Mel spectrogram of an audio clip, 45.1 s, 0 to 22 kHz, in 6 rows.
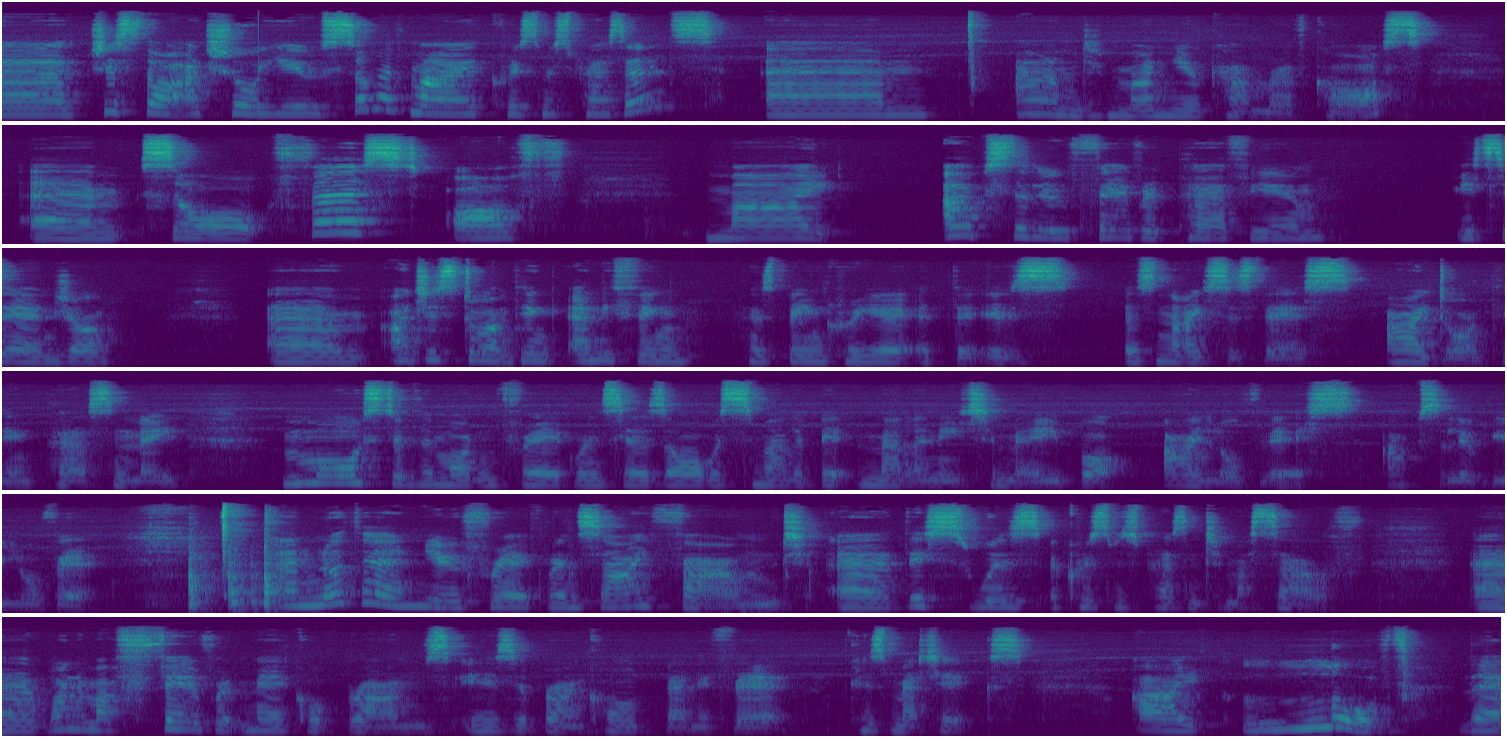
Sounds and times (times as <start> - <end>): Speech: 0.0 - 10.4, 11.0 - 14.2, 14.8 - 15.6, 16.4 - 30.6, 31.2 - 36.8, 37.4 - 45.0.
